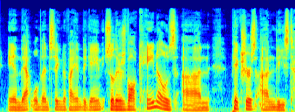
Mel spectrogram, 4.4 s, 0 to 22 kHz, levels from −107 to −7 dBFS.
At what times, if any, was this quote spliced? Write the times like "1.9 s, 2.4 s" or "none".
1.5 s

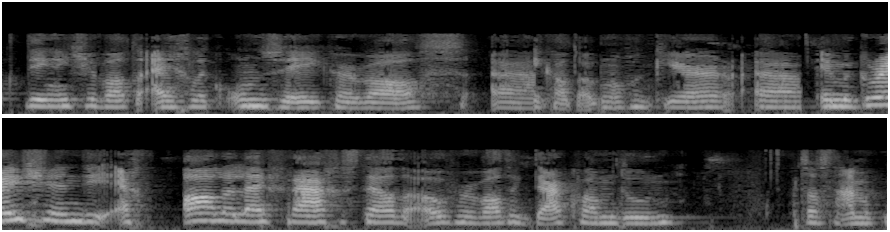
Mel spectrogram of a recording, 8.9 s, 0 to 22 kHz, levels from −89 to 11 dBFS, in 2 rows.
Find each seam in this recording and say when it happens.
2.7 s, 4.0 s

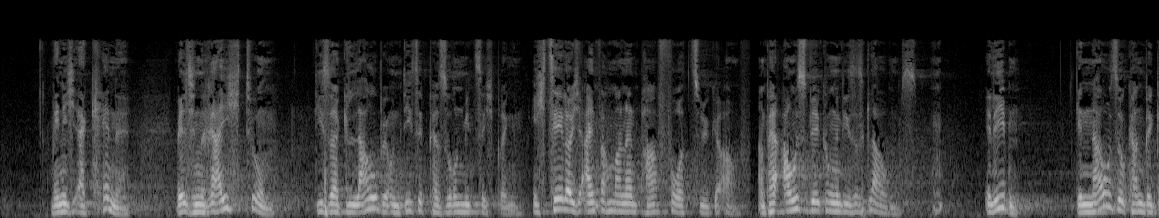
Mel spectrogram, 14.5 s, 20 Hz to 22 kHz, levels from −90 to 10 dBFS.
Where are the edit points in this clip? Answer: 6.6 s, 9.4 s, 12.2 s

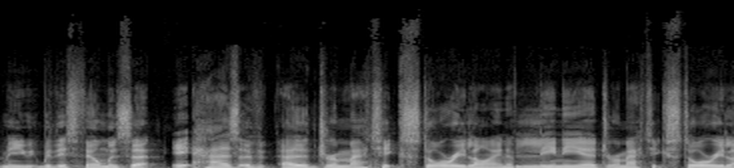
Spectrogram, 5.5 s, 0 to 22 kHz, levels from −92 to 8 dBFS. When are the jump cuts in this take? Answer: 1.2 s, 3.9 s

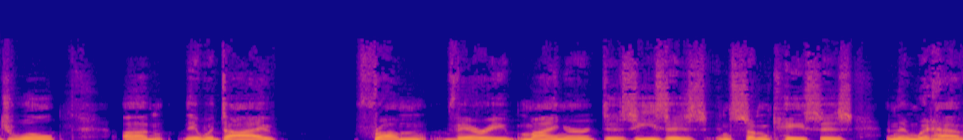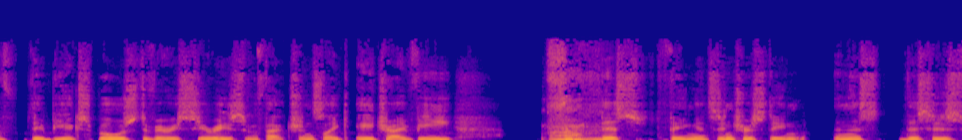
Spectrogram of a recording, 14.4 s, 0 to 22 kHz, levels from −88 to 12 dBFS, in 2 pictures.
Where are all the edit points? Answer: none

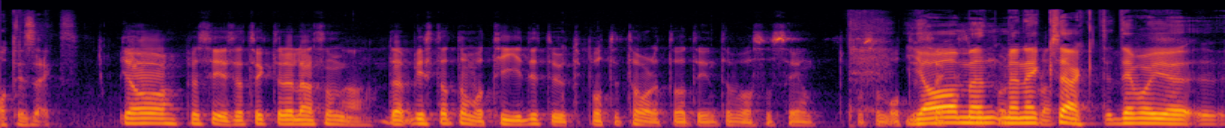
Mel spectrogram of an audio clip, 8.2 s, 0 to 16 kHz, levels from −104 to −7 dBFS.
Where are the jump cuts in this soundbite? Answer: none

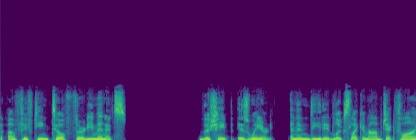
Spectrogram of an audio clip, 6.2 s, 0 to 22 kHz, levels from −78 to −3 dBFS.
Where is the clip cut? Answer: 2.9 s

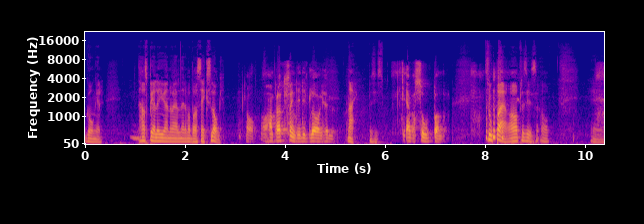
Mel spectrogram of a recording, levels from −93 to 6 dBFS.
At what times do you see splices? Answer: none

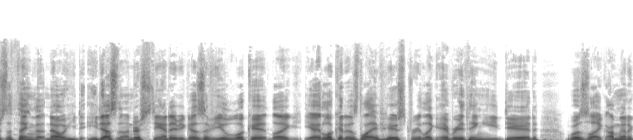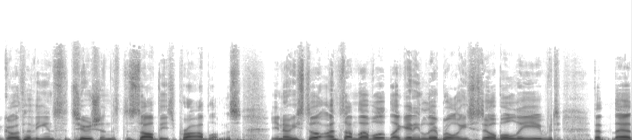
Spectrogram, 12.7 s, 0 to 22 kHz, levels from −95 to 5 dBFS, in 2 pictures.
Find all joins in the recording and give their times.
none

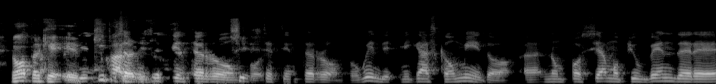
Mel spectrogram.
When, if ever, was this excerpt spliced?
2.6 s

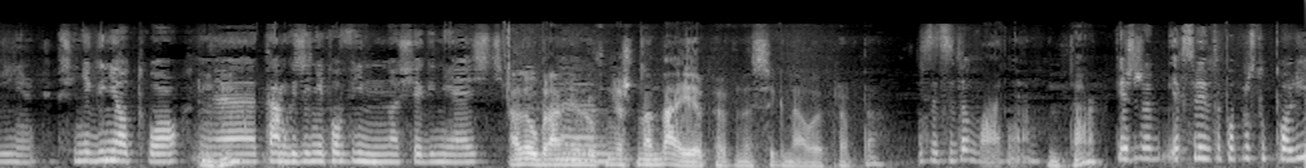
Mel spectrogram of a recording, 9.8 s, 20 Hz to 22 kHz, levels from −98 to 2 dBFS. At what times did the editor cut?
8.5 s

